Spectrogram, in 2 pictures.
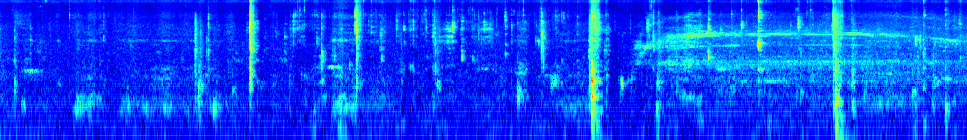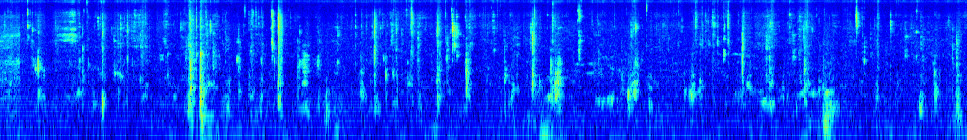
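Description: Close-up chewing and crunching of fried samosas, with scattered sharp clicks and taps of fingers and food on a plate.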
